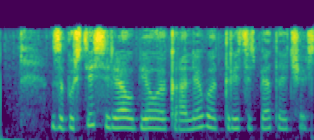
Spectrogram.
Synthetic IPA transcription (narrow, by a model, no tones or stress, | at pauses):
zəpʊsʲtʲisʲɪɾʲɪalˠbʲe̞lˠəjəkəɾɐlʲevət̪ɾʲit̪sɨtʲpʲat̪əjət͡ɕæsʲtʲ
